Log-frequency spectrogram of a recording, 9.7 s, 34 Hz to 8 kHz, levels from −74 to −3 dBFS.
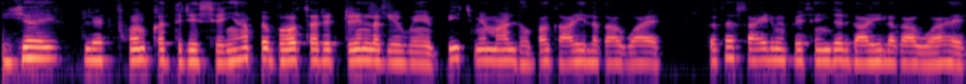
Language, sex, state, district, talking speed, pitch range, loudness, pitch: Hindi, male, Bihar, Jamui, 185 wpm, 145-165 Hz, -24 LUFS, 160 Hz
